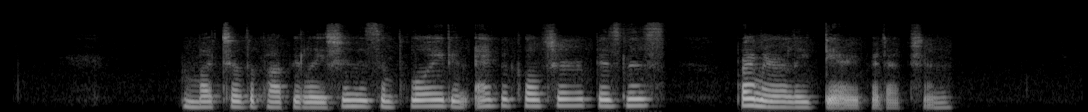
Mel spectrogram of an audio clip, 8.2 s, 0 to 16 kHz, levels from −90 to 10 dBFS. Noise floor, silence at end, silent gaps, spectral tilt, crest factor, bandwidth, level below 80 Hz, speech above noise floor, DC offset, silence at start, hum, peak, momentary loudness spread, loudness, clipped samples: -77 dBFS; 1 s; none; -7 dB/octave; 18 dB; 7.4 kHz; -86 dBFS; 47 dB; under 0.1%; 1.4 s; none; -14 dBFS; 12 LU; -31 LUFS; under 0.1%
